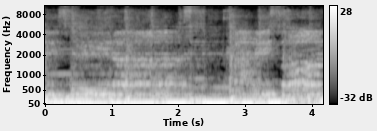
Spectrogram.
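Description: A live worship band plays a gospel song, with a woman singing lead and backing singers over drums, bass guitar, acoustic and electric guitars and keyboard.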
